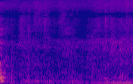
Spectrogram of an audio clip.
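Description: Faint handling sounds of a metal twist-off lid being screwed down onto a glass jar, with a low hum growing in the second half.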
